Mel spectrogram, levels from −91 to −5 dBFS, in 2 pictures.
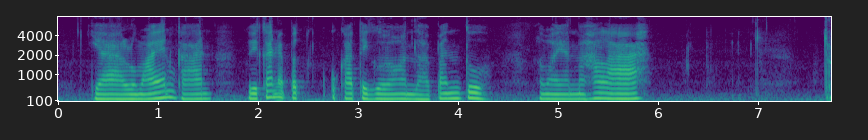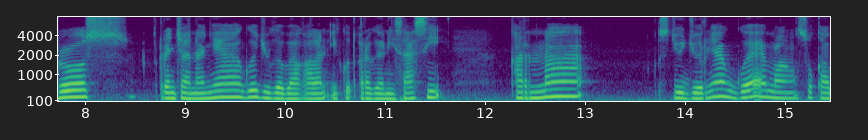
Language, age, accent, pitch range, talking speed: Indonesian, 20-39, native, 175-195 Hz, 95 wpm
